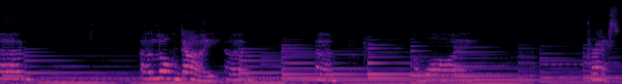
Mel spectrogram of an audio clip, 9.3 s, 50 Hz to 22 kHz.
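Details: Woman with aphasia for 17 years after a 2005 stroke at age 46 affecting language centres, initially only three words, since regaining language; apparently reading aloud with word repetitions; aphasia.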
